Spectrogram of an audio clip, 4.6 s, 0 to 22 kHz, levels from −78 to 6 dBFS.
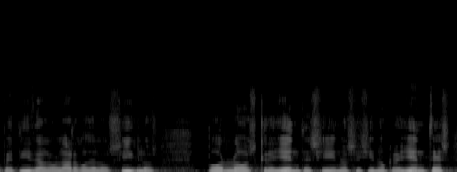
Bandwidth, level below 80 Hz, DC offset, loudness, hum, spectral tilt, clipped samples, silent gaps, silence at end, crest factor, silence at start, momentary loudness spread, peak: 11.5 kHz; -66 dBFS; under 0.1%; -37 LUFS; none; -7.5 dB/octave; under 0.1%; none; 0.05 s; 16 dB; 0 s; 6 LU; -22 dBFS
